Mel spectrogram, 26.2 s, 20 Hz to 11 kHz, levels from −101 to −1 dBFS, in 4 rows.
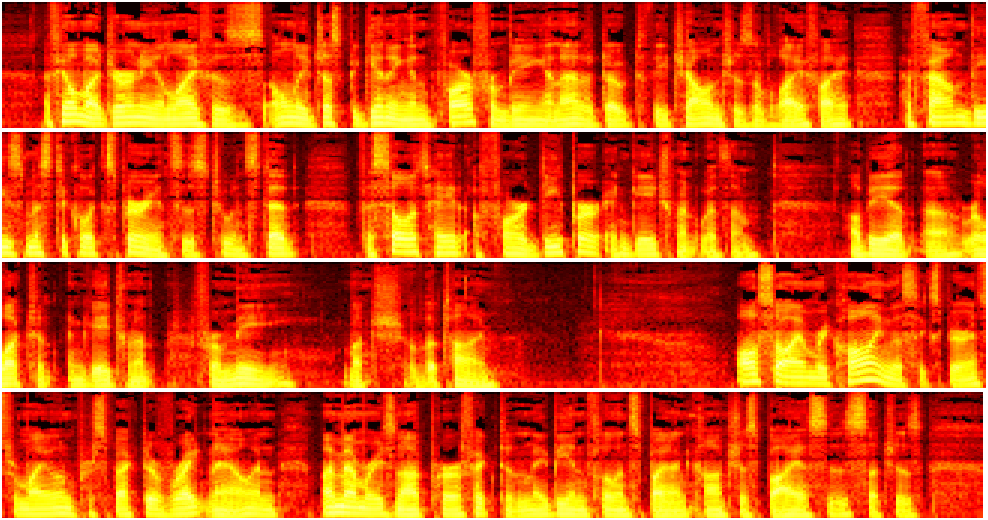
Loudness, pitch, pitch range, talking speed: -19 LUFS, 95 Hz, 85-110 Hz, 165 wpm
